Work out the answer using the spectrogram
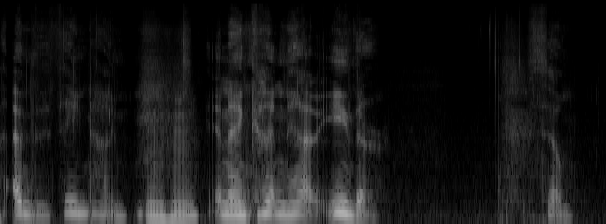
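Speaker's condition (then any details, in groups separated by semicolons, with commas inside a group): Cerebral palsy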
